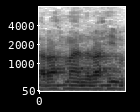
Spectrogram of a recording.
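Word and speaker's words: الرحمن الرحيم: Ah, shadda pada "ra." Jangan dilewatkan, kan? Arrahmanirrahim.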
